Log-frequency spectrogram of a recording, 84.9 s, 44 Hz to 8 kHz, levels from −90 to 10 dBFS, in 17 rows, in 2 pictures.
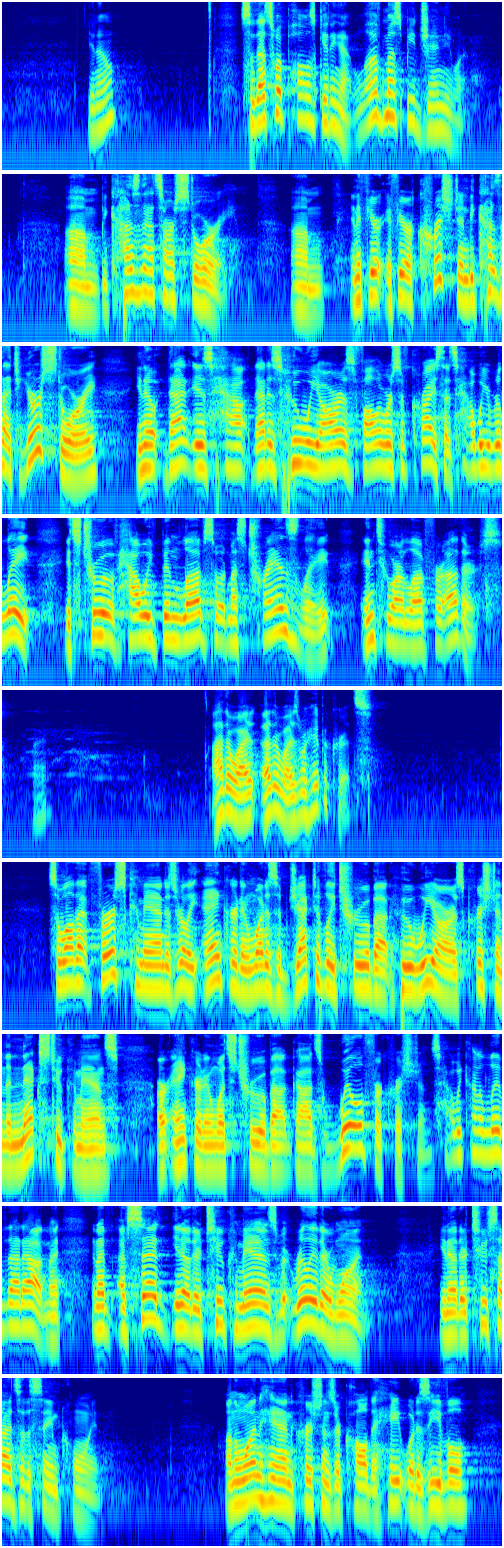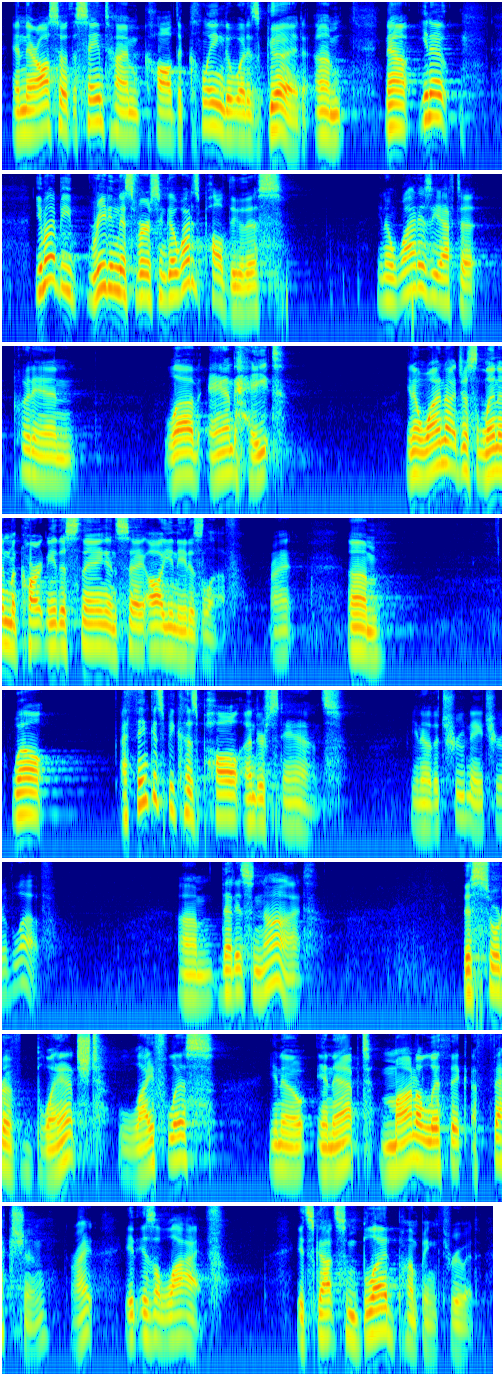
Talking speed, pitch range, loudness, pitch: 175 wpm, 120-180 Hz, -21 LUFS, 150 Hz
